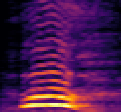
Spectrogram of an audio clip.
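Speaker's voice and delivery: loud relieved whew. Real, not acted. Relief sigh.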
